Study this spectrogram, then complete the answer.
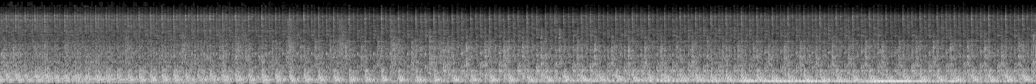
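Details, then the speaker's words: Yulin 2105 single-cylinder diesel rice-mill engine after fixing a leaking valve: thumps steadily and evenly at high and low throttle, no valve-leak noise, then slows and stops when shut off. "Mesin sudah mau hidup, gas besar mau, gas kecil sudah mau dan oke kita matikan."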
